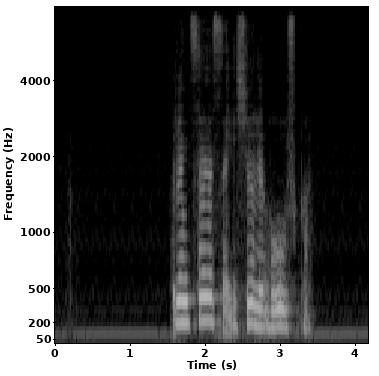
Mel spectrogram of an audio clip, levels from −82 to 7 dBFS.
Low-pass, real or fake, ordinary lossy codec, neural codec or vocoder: 7.2 kHz; fake; none; codec, 16 kHz, 1 kbps, FunCodec, trained on Chinese and English, 50 frames a second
